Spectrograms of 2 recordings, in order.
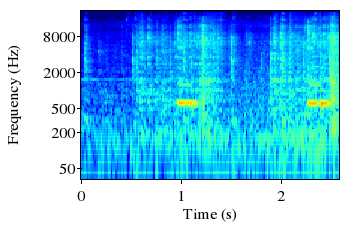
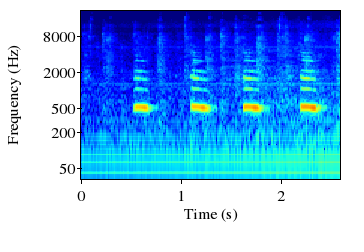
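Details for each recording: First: Swiss-style German cuckoo clock with music box and bellows newly hooked up: slow uneven clicking with thin lopsided whistles, one bellows side not sounding after it moved; uneven cuckoo bellows needing adjustment. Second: Swiss-style German clock whistle box after cleaning sawdust-like debris from the reed and back board and re-gluing the top: four clear, evenly spaced mid-pitched toots. The whistle sounds properly again.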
